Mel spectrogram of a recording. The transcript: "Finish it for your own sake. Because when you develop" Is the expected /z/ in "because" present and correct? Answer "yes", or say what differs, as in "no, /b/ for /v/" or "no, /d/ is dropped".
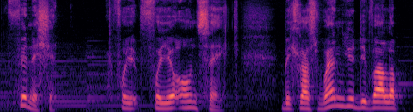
no, /s/ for /z/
